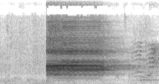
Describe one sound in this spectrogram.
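A scoreboard buzzer blares loudly in an echoing gym.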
